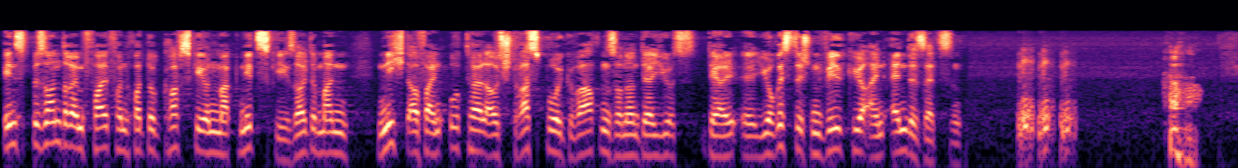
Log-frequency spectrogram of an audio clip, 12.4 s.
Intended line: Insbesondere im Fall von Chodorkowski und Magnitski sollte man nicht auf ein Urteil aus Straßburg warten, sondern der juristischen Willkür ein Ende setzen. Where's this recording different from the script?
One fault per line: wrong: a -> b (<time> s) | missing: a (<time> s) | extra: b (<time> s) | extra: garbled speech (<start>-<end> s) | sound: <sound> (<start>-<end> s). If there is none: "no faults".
sound: laugh (10.2-10.8 s)
sound: laugh (11.6-12.0 s)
